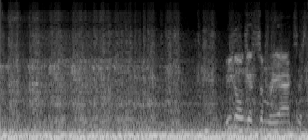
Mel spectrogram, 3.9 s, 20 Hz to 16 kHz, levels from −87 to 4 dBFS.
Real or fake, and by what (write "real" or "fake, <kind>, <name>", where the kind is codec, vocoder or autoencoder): real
